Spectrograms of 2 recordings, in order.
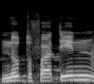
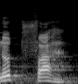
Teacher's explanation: تو گولتا جو ہے وقفن میں ہا بن جاتی, ہا میں کنورٹ ہو جاتی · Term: ہا بن گئی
